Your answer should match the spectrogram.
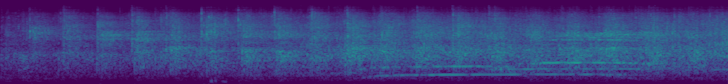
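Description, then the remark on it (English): A crowd claps steadily and continuously for several seconds, a dense wash of many hands, with a few sustained whoops rising over the applause toward the end. “And the trees of the field will clap their hands.”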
